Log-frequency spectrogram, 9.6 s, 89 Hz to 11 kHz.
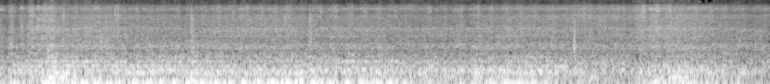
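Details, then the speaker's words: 1957 Ford Thunderbird V8 while driving: rough, uneven low rumble with an irregular stumbling beat. It is definitely misfiring but still running and not pushing fuel out; cause unknown. Misfire. "it's definitely misfiring isn't it but it's actually running and it's not brushing fuel out so I don't know why it's running badly"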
